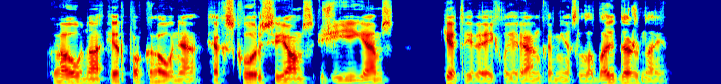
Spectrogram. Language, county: Lithuanian, Alytus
